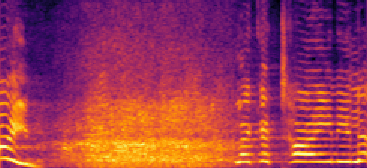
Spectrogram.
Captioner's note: audience laughing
